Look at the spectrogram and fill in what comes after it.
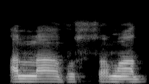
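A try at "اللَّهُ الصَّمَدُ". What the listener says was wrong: আল্লাহ নই, আল্লাহ, মুখ গোল করে বলুন আল্লাহ শব্দ। আল্লাহুস সামাদ। আল্লাহ নয়, আল্লাহুস সামাদ।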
